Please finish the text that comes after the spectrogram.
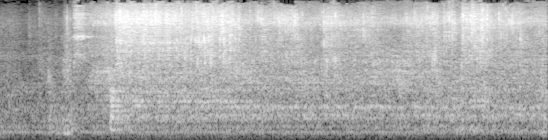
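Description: Kitchen tap water runs into a colander of spinach in a sink, a steady close hiss and splatter that swells after a soft start and continues alone.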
